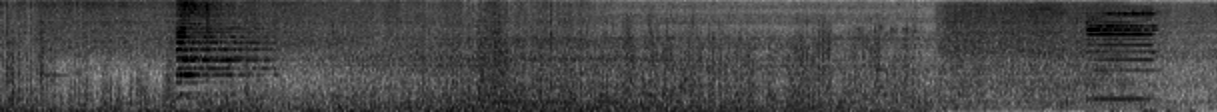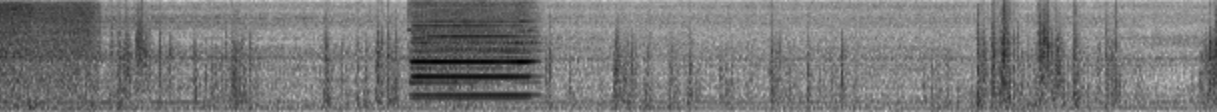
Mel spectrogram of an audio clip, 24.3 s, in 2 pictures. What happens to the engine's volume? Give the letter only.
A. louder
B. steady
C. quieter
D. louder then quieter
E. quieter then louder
C.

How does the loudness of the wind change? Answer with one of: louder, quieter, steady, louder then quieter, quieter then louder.
quieter.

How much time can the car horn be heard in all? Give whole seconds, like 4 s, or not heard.
3 s.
